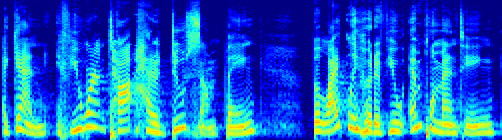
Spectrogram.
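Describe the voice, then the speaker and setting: A woman's voice: on the high side, lively intonation, brisk. A woman in her thirties, a therapist whose first language is Spanish, giving a conversational conference talk with acted-out quotes. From United States, Mexican home. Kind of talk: conference presentation. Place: conference hall. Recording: reverberant conference hall.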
